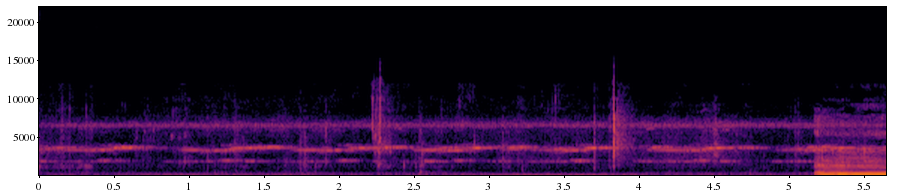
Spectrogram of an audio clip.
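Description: A few faint clicks of a fork on a plate over a faint, steady, high insect chirring. Near the end comes a long, loud hummed "mmm" of enjoyment from someone tasting food.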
